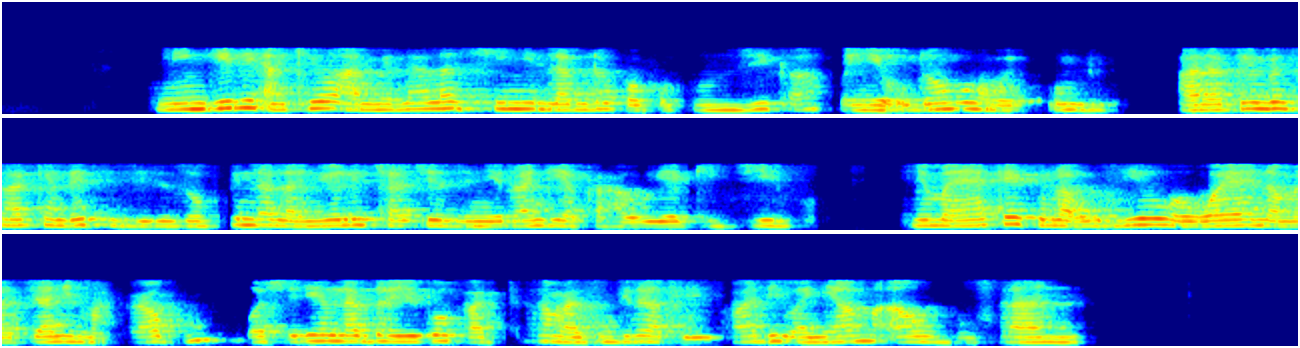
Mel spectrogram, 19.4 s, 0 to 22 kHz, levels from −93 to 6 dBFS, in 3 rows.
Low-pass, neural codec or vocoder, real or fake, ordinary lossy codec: 7.2 kHz; codec, 16 kHz, 0.9 kbps, LongCat-Audio-Codec; fake; AAC, 16 kbps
